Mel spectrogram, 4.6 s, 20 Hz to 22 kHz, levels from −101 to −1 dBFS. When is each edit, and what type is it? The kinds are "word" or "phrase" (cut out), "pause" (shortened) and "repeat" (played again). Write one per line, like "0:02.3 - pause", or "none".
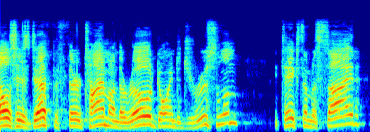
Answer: none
